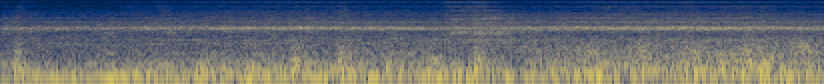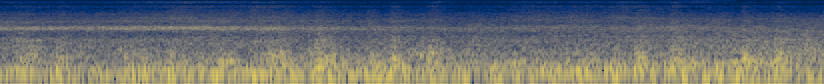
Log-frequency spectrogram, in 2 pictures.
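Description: Cars of a Yokosuka Line electric commuter train rolling past along the platform. The wheels clack over the rail joints on top of a steady rumble. A steady high tone fades out about five seconds in.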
